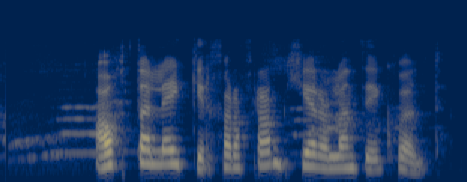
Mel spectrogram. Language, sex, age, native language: Icelandic, male, 30-39, Icelandic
